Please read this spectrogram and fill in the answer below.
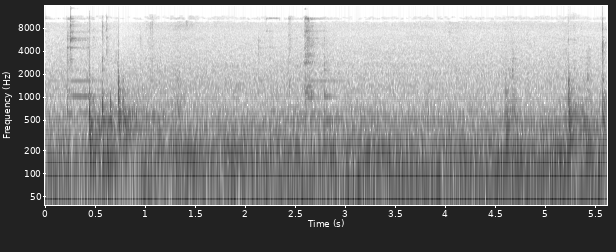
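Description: A string of sharp metallic clinks and taps, several with a short ring, as metal tools and the internal parts of a motorcycle's rear wheel are worked loose, over a steady low rumble.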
